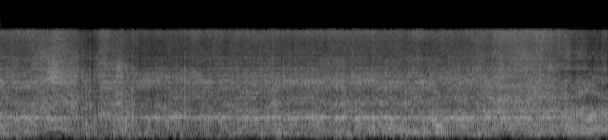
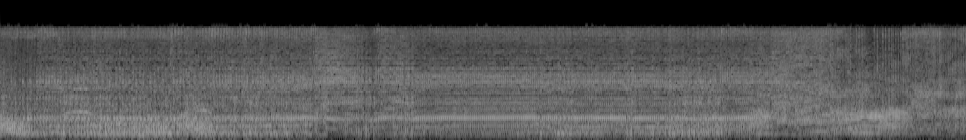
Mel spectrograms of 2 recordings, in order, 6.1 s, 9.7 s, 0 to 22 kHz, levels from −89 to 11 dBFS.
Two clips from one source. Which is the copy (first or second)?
first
